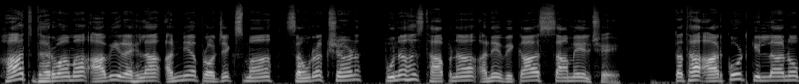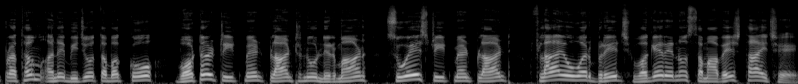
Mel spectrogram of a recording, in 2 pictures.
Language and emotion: Gujarati, neutral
